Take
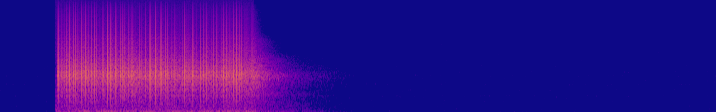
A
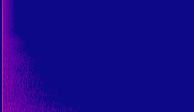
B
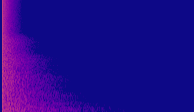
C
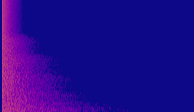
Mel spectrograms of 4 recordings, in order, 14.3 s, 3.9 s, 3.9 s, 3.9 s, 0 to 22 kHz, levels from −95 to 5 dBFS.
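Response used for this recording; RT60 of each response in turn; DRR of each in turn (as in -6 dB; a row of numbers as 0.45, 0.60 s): A; 2.3, 2.3, 2.2 s; 3.0, -6.0, -13.0 dB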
